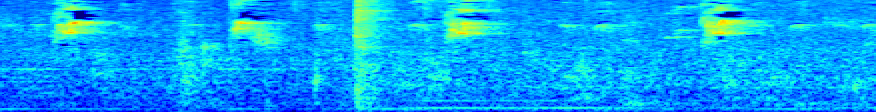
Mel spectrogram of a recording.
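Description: A barn swallow gives four short, high, thin chirps, spaced unevenly about a second apart, over a low steady hum and one sharp click.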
